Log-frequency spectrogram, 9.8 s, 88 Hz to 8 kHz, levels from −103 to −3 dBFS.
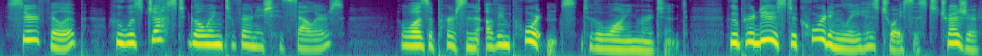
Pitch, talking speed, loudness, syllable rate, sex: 215 Hz, 155 wpm, -18 LUFS, 4.9 syllables/s, female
